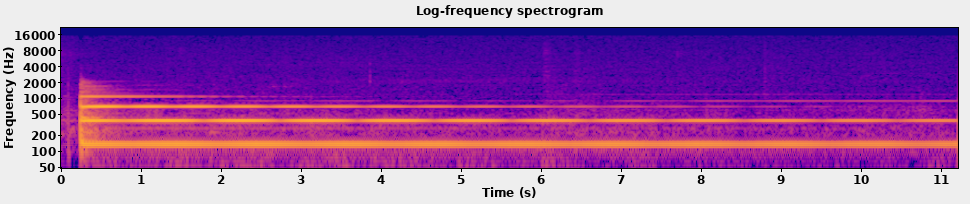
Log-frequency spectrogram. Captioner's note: bell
